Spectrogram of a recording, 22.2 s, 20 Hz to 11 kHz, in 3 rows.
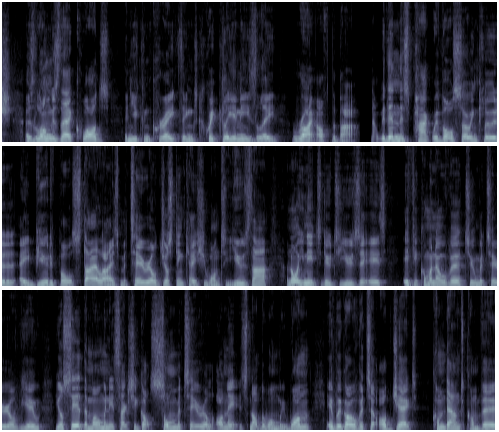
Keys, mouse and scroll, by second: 13.9-16.0 drag, 16.1 middle click, 16.9 shift+middle click, 20.2 click, 21.6 click.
